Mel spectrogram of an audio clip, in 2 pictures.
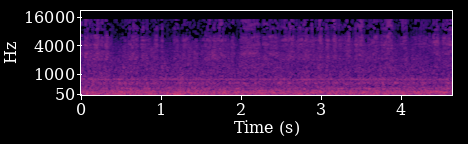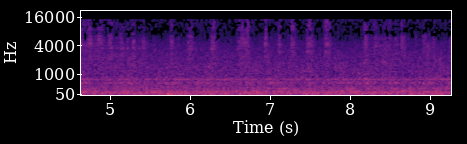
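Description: Cotton pad rubbing pastel powder into drawing paper, a faint soft swishing of quick, repeated blending strokes.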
